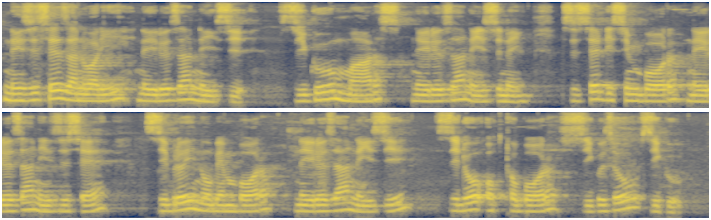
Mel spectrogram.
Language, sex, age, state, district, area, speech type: Bodo, male, 30-45, Assam, Chirang, rural, spontaneous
